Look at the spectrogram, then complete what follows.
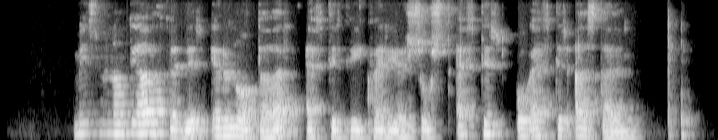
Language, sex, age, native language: Icelandic, female, 40-49, Icelandic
